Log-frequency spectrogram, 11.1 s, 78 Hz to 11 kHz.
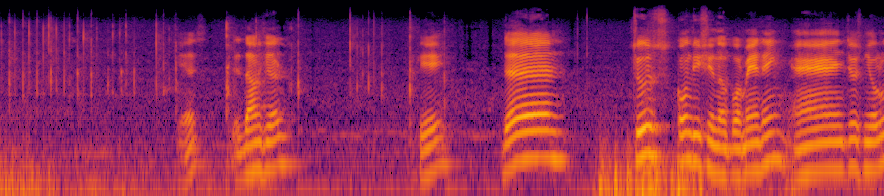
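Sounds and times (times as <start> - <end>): keyboard keys clicking: 0.0 - 3.8, 4.4 - 5.6.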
